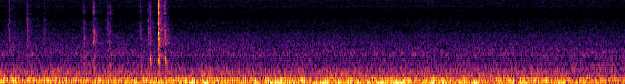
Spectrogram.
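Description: Computer keyboard keys clicking as a PIN is typed in: about half a dozen quick keystrokes in the first two seconds, the last one the loudest, then only a steady low hum.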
